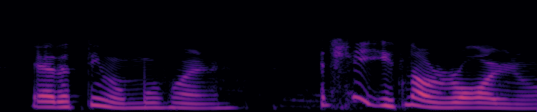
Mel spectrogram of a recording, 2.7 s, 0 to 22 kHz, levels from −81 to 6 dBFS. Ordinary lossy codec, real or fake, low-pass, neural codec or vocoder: none; real; 5.4 kHz; none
